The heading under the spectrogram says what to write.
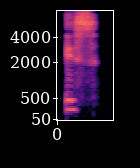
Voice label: "is", Anglo Saxon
